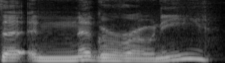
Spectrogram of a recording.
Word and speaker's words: Negroni: Uh, it's called, it's pronounced Negroni, and it is one of the most delightful cocktails you can have in the world.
